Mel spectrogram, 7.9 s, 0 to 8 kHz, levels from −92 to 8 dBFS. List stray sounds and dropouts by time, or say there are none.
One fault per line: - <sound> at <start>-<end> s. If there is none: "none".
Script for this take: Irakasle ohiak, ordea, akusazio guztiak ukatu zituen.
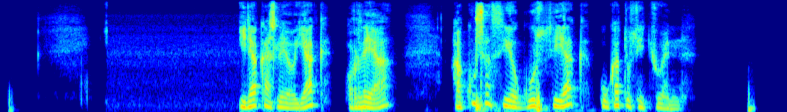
none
